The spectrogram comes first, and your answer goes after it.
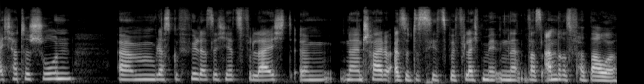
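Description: A woman's fairly high, monotone voice at a fairly quick pace, on a very clean recording with a silent background. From Germany, Cologne. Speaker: yoga teacher and lawyer. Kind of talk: interview.

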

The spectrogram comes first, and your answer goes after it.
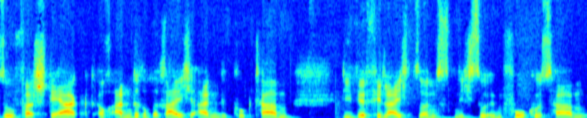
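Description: A man's monotone voice with flat intonation. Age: 40s. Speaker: clothing company co-founder. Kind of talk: interview. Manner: hesitant, many fillers.

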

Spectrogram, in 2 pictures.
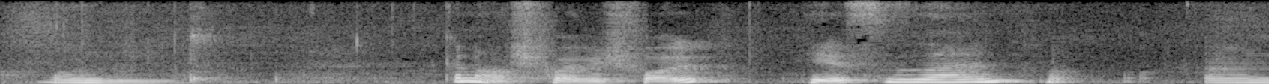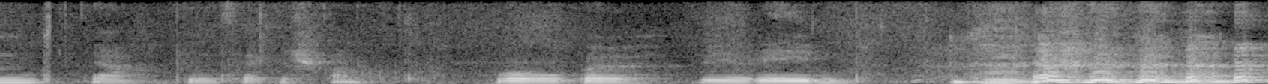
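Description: A woman with an English accent, fairly low pitch and lively intonation, at a very slow pace with long, frequent pauses, over noticeable background noise. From England, London. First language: English (speaking German). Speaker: activist and migration researcher. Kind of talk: casual chat. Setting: at home on a sofa.

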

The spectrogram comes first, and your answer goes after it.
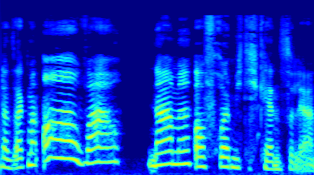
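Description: A plain, everyday voice with lively intonation speaks at a moderate pace, the sound dry and close with no echo. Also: woman. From Germany. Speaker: podcast co-host, Korean language teacher. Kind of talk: language tutorial.

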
